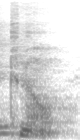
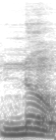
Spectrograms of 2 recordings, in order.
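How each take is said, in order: First: The word starts with a k sound. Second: The word starts with an n sound. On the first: The speaker calls it wrong. "We don't say kno" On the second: The speaker calls it right. "Key k is silent, silent. We say no"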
